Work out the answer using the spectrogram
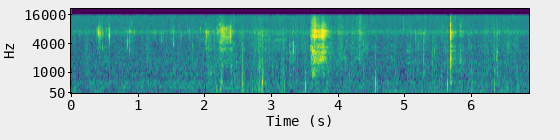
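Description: Close-miked mouth sounds of someone chewing and crunching raw vegetables, with scattered wet clicks and a few sharper crunches about two to four seconds in.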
